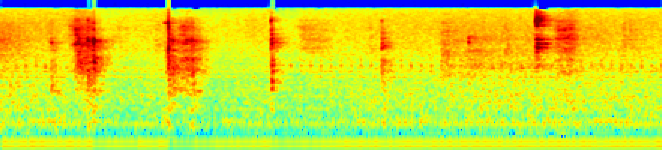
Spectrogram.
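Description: Metal clinks and scrapes of pliers working on a small metal part, a few sharp ticks spread through, over a steady low hum.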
